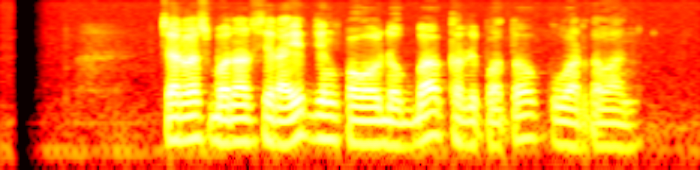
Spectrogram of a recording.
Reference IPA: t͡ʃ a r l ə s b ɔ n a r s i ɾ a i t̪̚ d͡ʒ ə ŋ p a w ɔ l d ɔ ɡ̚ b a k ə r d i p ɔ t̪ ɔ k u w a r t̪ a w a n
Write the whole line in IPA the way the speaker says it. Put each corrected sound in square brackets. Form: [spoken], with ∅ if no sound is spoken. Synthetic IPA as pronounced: t͡ʃ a r l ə s b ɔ n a r s i ɾ a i t̪̚ d͡ʒ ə ŋ p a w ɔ l d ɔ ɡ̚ b a k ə r d i p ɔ t̪ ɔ k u w a r t̪ a w a n

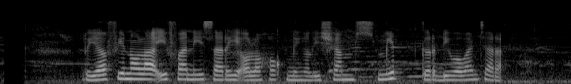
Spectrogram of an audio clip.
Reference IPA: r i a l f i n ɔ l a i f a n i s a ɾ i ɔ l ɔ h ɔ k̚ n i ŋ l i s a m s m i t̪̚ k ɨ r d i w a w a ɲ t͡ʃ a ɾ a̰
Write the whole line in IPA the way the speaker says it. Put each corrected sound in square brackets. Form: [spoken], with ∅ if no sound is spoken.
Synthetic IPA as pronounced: r i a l f i n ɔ l a i f a n i s a ɾ i ɔ l ɔ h ɔ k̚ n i ŋ l i [ʃ] a m s m i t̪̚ k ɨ r d i w a w a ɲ t͡ʃ a ɾ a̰

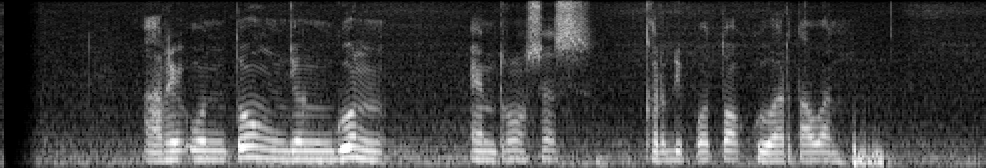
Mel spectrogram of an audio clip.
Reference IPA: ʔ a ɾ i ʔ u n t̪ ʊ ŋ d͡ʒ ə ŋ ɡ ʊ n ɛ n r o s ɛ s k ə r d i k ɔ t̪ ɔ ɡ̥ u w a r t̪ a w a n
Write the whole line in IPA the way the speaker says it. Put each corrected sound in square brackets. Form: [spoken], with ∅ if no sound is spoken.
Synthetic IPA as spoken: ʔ a ɾ i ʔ u n t̪ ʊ ŋ d͡ʒ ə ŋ ɡ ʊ n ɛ n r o s ɛ s k ə r d i [p] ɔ t̪ ɔ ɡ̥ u w a r t̪ a w a n

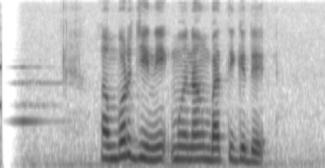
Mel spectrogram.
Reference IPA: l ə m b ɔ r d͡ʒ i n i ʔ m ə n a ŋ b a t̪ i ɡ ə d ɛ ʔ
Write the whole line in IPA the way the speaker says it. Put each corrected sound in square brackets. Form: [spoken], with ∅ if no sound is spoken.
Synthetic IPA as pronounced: l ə m b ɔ r d͡ʒ i n i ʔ m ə n a ŋ b a t̪ i ɡ ə d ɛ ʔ

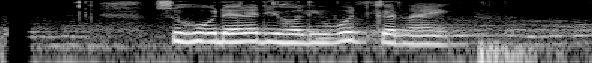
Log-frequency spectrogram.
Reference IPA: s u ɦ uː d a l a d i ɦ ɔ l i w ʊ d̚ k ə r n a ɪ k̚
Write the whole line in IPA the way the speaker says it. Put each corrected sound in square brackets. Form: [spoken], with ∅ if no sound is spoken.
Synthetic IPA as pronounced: s u ɦ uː d a [ɾ] a d i ɦ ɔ l i w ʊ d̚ k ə r n a ɪ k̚

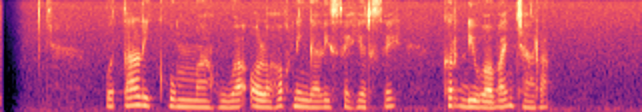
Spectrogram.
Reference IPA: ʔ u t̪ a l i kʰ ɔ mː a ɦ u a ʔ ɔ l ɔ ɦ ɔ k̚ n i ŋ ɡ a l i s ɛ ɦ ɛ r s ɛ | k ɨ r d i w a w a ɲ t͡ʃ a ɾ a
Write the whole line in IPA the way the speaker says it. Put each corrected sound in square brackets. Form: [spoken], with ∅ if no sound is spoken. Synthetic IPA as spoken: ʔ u t̪ a l i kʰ [u] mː a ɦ u a ʔ ɔ l ɔ ɦ ɔ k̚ n i ŋ ɡ a l i s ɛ ɦ [i] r s ɛ | k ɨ r d i w a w a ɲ t͡ʃ a ɾ a

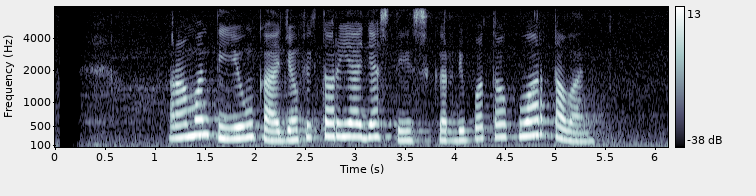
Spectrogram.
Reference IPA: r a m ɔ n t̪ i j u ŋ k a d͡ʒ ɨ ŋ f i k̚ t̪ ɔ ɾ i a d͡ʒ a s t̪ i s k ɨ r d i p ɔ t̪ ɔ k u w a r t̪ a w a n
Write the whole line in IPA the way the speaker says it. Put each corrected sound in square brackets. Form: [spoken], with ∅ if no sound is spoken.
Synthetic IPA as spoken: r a m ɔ n t̪ i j u ŋ k a d͡ʒ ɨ ŋ f i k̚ t̪ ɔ ɾ i a d͡ʒ a s t̪ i s k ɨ r d i p ɔ t̪ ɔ k u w a r t̪ a w a n

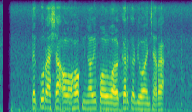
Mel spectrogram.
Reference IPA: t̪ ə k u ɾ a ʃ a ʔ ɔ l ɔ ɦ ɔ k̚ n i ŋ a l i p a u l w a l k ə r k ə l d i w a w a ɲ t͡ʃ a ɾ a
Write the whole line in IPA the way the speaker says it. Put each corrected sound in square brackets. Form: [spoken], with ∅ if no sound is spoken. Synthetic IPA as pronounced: t̪ ə k u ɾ a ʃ a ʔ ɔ l ɔ ɦ ɔ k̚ n i ŋ a l i p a u l w a l k ə r k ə [r] d i w a w a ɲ t͡ʃ a ɾ a

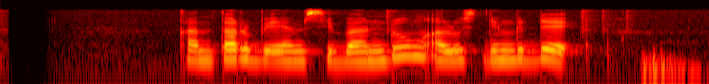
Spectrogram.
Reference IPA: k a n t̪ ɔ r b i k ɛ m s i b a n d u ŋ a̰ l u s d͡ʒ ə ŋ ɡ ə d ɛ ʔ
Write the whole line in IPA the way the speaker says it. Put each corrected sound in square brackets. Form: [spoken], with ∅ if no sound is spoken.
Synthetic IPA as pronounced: k a n t̪ ɔ r b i [∅] ɛ m s i b a n d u ŋ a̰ l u s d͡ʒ ə ŋ ɡ ə d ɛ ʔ

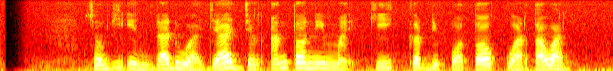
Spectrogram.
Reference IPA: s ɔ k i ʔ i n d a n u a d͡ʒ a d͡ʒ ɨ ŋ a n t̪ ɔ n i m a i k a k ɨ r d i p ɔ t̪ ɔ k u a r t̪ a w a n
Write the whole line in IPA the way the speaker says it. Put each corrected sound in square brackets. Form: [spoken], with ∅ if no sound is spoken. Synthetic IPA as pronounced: s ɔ [ɡ] i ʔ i n d a [d] u a d͡ʒ a d͡ʒ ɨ ŋ a n t̪ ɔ n i m a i k [i] k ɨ r d i p ɔ t̪ ɔ k u a r t̪ a w a n

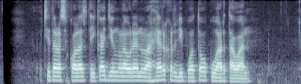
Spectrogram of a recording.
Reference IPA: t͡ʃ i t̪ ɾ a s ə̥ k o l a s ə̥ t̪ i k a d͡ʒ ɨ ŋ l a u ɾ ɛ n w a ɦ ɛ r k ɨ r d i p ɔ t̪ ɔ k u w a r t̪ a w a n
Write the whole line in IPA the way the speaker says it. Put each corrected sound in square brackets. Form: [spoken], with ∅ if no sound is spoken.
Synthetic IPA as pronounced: t͡ʃ i t̪ ɾ a s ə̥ k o l a s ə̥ t̪ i k a d͡ʒ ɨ ŋ l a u ɾ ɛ n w a ɦ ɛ r k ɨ r d i p ɔ t̪ ɔ k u w a r t̪ a w a n

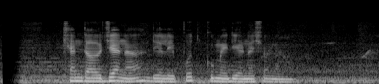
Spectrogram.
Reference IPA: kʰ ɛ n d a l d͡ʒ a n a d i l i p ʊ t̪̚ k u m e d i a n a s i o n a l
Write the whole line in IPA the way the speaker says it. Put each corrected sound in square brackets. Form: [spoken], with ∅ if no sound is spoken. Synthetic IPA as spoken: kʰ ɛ n d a l d͡ʒ a n a d i l i p ʊ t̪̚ k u m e d i a n a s i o n a l

